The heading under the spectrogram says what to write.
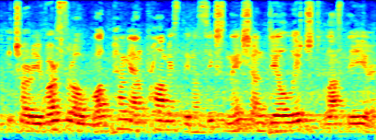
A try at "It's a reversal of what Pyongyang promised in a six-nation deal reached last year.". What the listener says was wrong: Good job.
